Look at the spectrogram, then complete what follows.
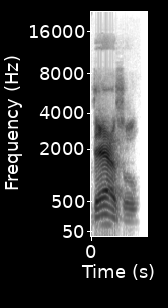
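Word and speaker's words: DASL: digital asset shared ledger Basl pronounced dazzle or dazzle is built on top of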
